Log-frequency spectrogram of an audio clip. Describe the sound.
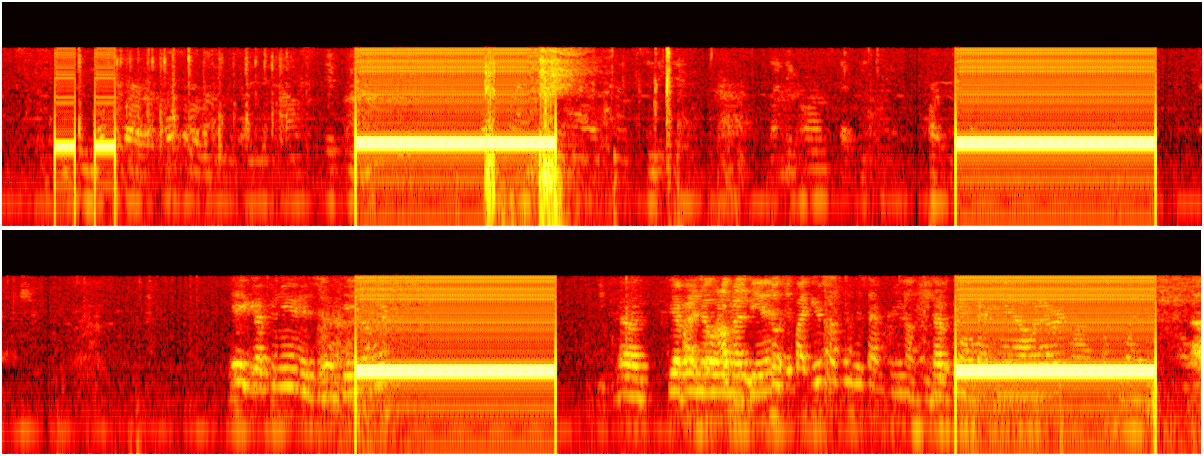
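Ringback tone of a telephone line while a call is transferred to voicemail: four steady, even two-second tones separated by longer pauses, with faint scattered sounds between them.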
